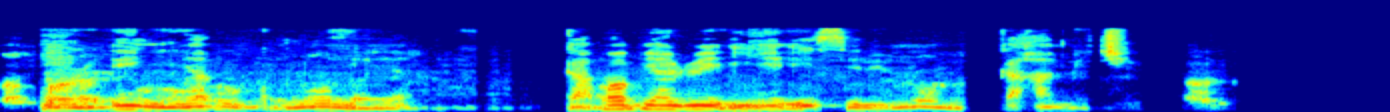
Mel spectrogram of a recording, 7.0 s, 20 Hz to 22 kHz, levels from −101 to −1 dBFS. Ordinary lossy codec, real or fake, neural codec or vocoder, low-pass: none; fake; codec, 16 kHz, 8 kbps, FreqCodec, larger model; none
